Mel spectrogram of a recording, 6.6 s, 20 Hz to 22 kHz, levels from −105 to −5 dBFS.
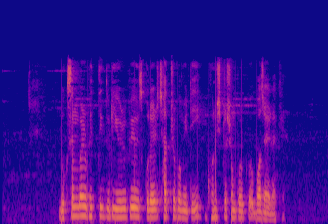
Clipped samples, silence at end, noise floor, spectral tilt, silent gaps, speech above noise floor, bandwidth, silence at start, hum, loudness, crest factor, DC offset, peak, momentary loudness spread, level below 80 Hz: under 0.1%; 1.05 s; -84 dBFS; -6 dB/octave; none; 41 dB; 7.6 kHz; 1.15 s; none; -43 LUFS; 18 dB; under 0.1%; -26 dBFS; 8 LU; -74 dBFS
